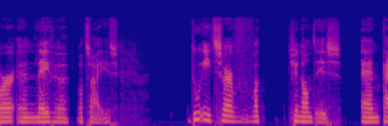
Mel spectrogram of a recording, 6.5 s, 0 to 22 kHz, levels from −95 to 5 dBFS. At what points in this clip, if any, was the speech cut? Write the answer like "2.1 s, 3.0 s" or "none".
none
